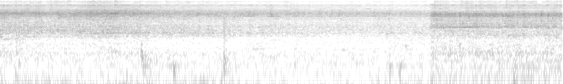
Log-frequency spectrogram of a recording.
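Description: Ground cumin, chilli and turmeric fry with onion and tomato in a pan for a lote fish curry, giving a steady, close sizzling hiss that runs through the clip and brightens slightly near the end.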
